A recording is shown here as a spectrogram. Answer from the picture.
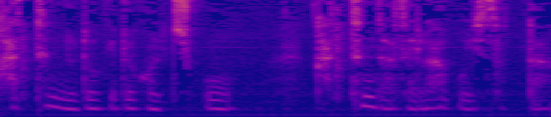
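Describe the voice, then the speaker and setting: A woman speaks softly. Her pitch sits fairly low. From Korea. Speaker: model. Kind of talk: audiobook reading. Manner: soft-spoken.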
